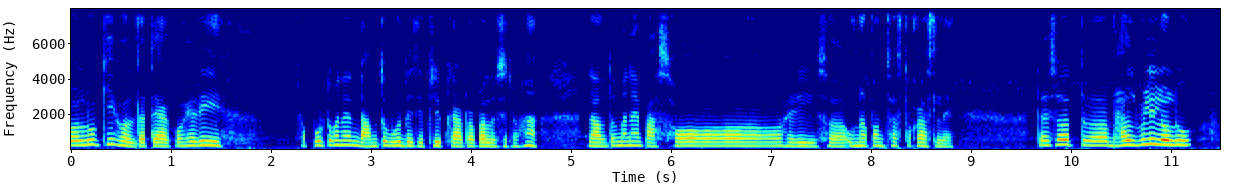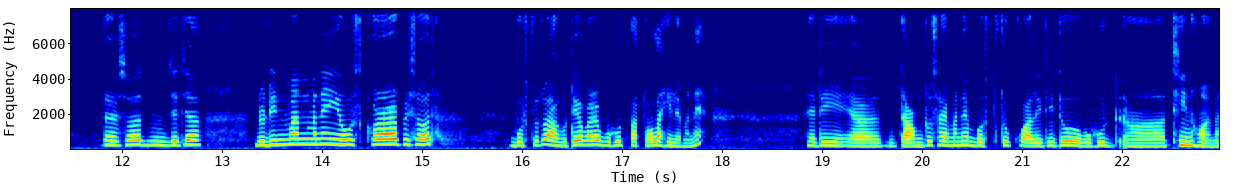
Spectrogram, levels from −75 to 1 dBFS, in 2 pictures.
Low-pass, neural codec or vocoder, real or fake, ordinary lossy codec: none; none; real; none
